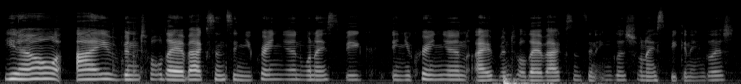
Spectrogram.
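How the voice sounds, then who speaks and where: A young woman from Ohio, a student guest on a radio show, answering questions in an earnest, measured, thoughtful way into a studio microphone. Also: medium pitch, little pitch movement, clear, resonant tone, low-quality recording. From Cleveland, Ohio, United States. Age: young adult.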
